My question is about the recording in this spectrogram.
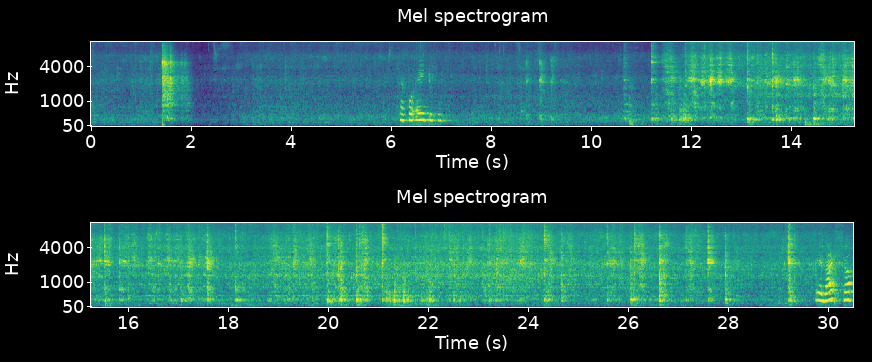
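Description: Chopped onion, capsicum and garlic frying in sauce in a wok, sizzling, while a slotted spoon stirs and scrapes against the pan. The sizzle grows louder about eleven seconds in.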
